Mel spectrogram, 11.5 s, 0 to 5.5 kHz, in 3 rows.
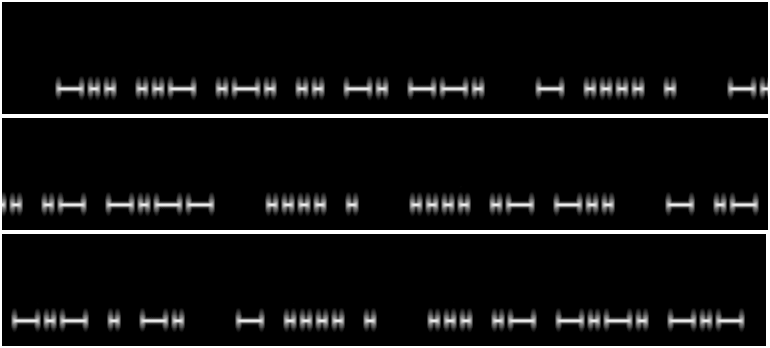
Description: Morse code, heard as a keyed tone, about 30 wpm, 600 Hz. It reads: DURING THE DAY HE HAD TAKEN THE SACK
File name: the old man and the sea / the old man and the sea 1 30wpm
